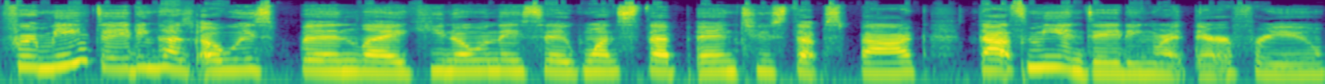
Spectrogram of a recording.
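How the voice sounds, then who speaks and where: A woman speaks in a fairly high pitch at a moderate pace. Her pitch varies in an ordinary way, with hardly any pauses. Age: 20s. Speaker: vlogger. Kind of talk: casual chat. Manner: soft-spoken; loud.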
